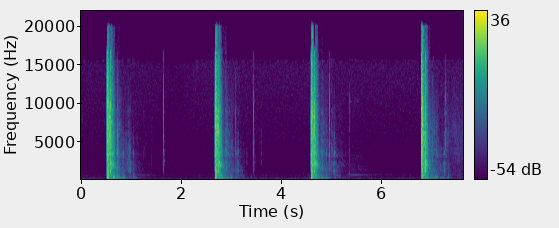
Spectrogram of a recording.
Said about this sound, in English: we will shoot with the XP Fusion Pro next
